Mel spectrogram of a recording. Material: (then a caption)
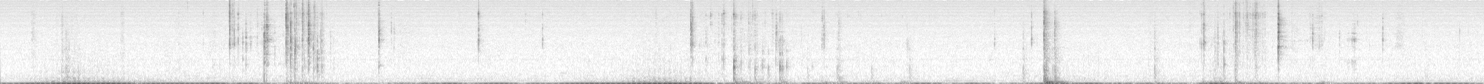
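Glycerin soap. A solid translucent yellow glycerin soap bar is held in the hand and sliced with a metal blade. Crisp, bright scraping clicks and short cutting strokes come in irregular bursts over soft low rumbling swells.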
